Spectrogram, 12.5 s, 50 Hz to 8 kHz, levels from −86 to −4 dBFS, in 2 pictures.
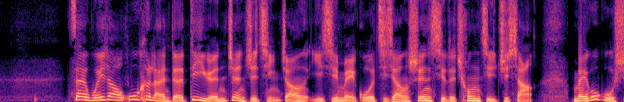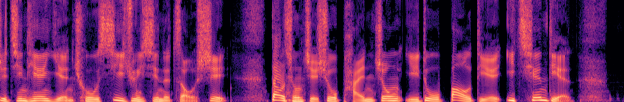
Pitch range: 125-170 Hz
